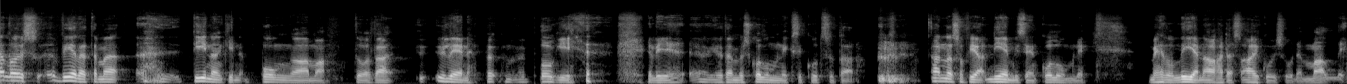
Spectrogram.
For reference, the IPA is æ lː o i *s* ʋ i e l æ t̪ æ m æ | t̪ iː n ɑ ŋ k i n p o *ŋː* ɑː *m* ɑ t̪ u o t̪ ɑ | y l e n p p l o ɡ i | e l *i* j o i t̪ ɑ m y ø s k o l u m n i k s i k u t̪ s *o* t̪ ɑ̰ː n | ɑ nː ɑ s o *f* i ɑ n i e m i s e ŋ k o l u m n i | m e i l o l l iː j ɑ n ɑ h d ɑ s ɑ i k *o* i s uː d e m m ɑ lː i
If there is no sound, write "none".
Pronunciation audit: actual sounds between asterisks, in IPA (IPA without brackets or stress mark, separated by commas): s, ŋː, m, i, u, f, u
